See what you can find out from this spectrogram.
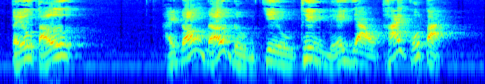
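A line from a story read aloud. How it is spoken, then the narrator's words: Shout. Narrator (Vietnamese): Hét dứt lời, Phạm Thiên Hoa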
